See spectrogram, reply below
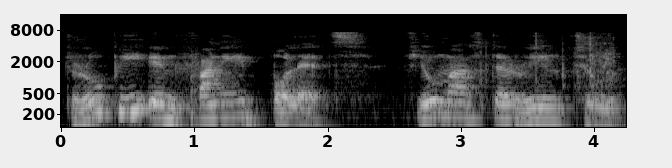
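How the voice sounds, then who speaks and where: A man reading a children's story aloud in an expressive, theatrical manner, as a scripted narration. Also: fairly high pitch, slow, a little hiss or hum. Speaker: storybook reader. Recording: echoey room, distant dull microphone.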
